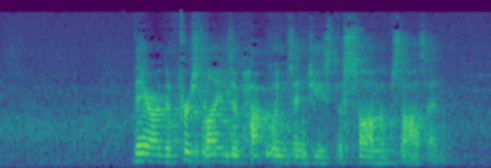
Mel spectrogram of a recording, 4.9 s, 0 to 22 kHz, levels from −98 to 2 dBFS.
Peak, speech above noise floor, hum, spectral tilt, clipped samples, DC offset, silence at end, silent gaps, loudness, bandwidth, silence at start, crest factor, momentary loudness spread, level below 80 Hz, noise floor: -6 dBFS; 23 dB; none; -2 dB/octave; under 0.1%; under 0.1%; 0.2 s; none; -24 LUFS; 16.5 kHz; 0 s; 20 dB; 8 LU; -76 dBFS; -47 dBFS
